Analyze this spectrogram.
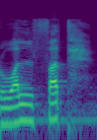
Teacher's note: اس میں تا پر قلقلہ نہیں کرنا، جھٹکا دے کر نہیں پڑھنا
